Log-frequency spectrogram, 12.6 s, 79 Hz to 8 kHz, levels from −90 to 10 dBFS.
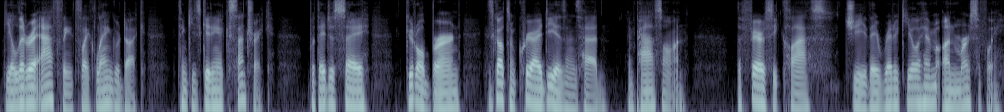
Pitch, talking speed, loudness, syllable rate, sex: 95 Hz, 160 wpm, -21 LUFS, 5.8 syllables/s, male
